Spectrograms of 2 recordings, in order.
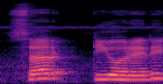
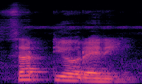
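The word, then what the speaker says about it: certiorari: सर्टियोरेरी का स्पेलिंग होगा CER सर टिओरेरी, TIORARI, सर्टियोरेरी।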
